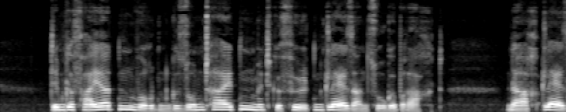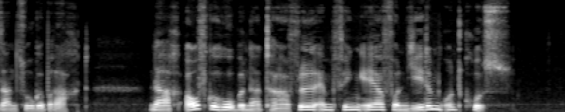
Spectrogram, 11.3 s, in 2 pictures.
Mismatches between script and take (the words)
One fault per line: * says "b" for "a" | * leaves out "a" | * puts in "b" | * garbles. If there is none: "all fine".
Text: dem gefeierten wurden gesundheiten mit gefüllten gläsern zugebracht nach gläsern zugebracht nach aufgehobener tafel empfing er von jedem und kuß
all fine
